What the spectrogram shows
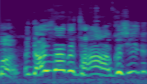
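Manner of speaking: put-on high, slow crying boy voice.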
